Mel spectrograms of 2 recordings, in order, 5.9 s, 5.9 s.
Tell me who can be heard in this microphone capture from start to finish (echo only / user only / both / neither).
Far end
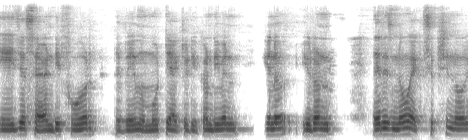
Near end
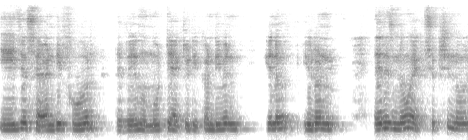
echo only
